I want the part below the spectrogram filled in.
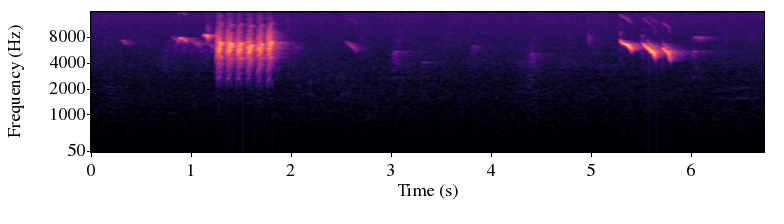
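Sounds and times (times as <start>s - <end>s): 
Eurasian blue tit Cyanistes caeruleus soft notes and high thin calls: 1.1s - 2.0s
Eurasian blue tit Cyanistes caeruleus stuttering churr: 1.2s - 1.9s.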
